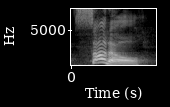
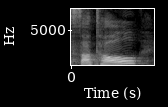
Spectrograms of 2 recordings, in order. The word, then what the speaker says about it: subtle: Next word we got, subtle. Subtle. So it's not subtle or like subtle. It's subtle. That B is silent and your T sound is like a glottal stop.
